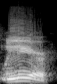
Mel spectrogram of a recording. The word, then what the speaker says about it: livres: Lire. No, so that's francs. Well, spelled L-I-V-R. Yeah, lire. Okay. You don't pronounce the V.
